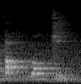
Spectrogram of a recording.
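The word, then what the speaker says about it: 떡볶이: Namanya kalau kita ngomongin adalah tteokbokki. Nah itu adalah pelafalan orang Indonesia.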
